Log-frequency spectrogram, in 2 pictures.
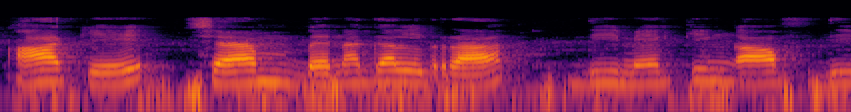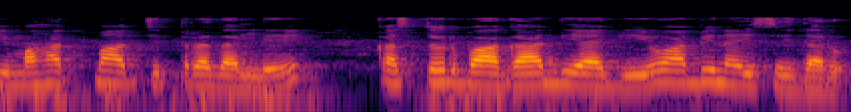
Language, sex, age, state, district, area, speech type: Kannada, female, 60+, Karnataka, Udupi, rural, read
